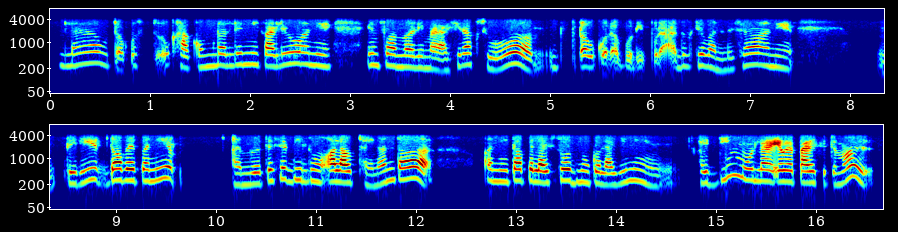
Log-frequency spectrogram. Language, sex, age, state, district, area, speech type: Nepali, female, 18-30, West Bengal, Darjeeling, rural, conversation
